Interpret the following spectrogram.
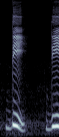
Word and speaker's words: the: দি অ্যান্ট। আর দ্য বয় বললাম, তাহলে বয়ের প্রথম অক্ষর হচ্ছে বি, বিটা কনসোনেন্ট। তাহলে ওয়ার্ডের প্রথম লেটারটা যদি কনসোনেন্ট হয় তাহলে দি এর উচ্চারণ হয়ে যায় দা।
